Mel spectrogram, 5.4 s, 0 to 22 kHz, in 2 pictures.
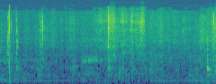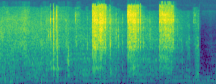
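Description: Hand tools working loose the protective plate over the oil pan of a 4-speed AG4 automatic transmission (01M), giving quiet ratcheting clicks that build into several loud, sharp metallic bursts near the end, with no talking.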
